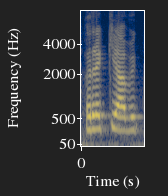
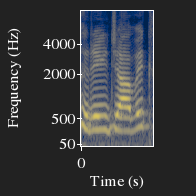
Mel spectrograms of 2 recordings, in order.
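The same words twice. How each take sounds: First: The j is said as a soft y sound. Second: The j is said as a hard j sound. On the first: The speaker calls it right. "Pronounce करेंगे" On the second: The speaker calls it wrong. "Pronounce नहीं करेंगे"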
